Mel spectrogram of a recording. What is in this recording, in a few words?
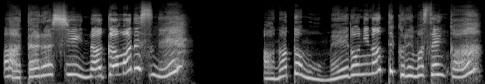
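BUILD OVER, Japanese; 88typeMod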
